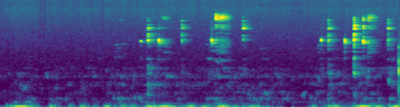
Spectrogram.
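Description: Faint, irregular clicks and ticks from a stylus on a pen tablet during handwriting, over a low steady hum.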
